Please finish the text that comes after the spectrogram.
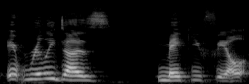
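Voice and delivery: ordinary talk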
